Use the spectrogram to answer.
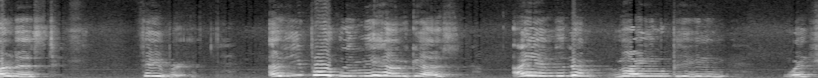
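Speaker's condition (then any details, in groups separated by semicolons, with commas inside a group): Quadriplegic cerebral palsy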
